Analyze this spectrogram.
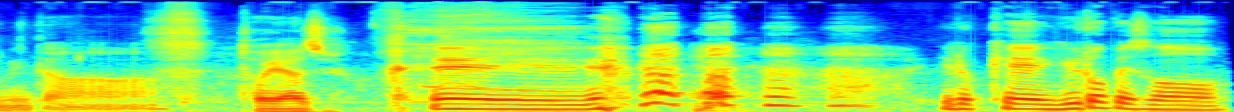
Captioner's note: laughs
